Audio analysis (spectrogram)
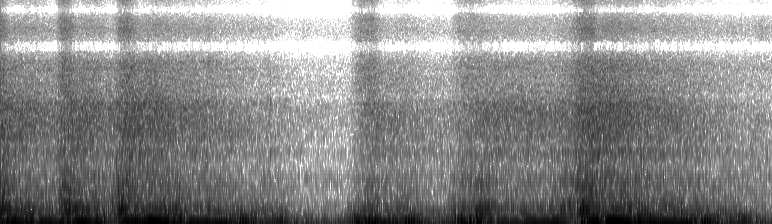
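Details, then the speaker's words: Accident-damaged Honda Civic engine revving in gentle blips after warming up in a very cold workshop, heard from inside the car. White smoke is lessening, oil is black, plugs unchecked. Smooth, even revs, no knock, miss or vibration: healthy engine. "Pero bueno, esto es una gran noticia, que el motor está sano, se escucha muy sano, desde aquí dentro no hay ninguna vibración."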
